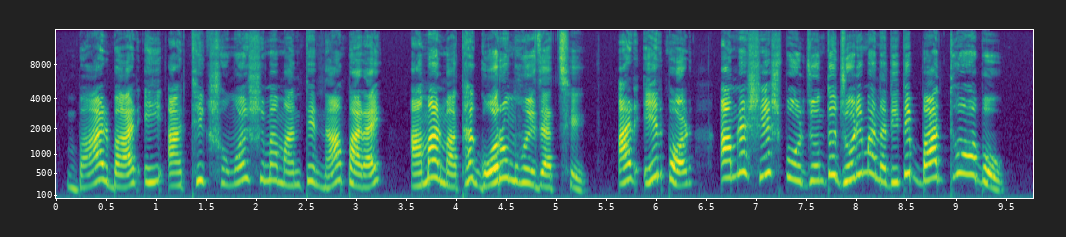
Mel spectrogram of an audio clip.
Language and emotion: Bengali, angry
